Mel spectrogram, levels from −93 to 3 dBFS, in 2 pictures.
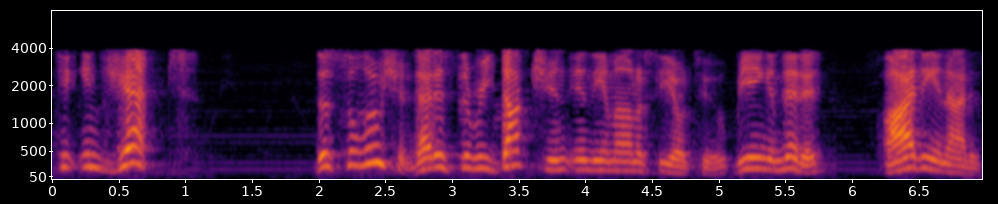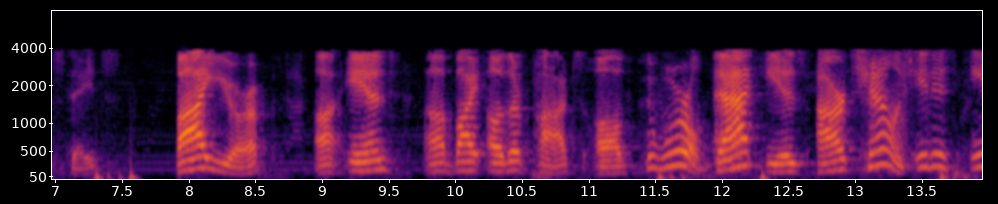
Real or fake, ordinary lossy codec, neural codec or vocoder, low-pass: real; AAC, 16 kbps; none; 7.2 kHz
